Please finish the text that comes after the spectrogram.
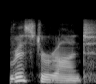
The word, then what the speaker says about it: restaurant: pronounced in English yes look we have two four six eight ten letters ten letters and we only have two four six eight phonetic symbols so listen restaurant restaurant okay then one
